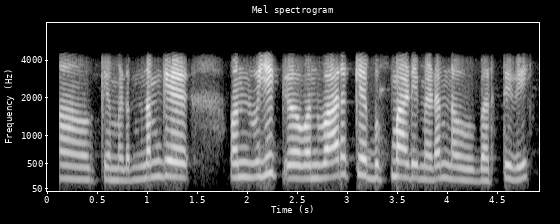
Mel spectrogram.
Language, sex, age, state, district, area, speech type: Kannada, female, 18-30, Karnataka, Bellary, urban, conversation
